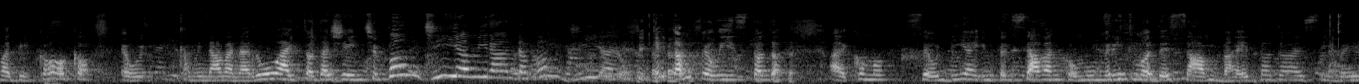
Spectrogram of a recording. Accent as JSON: {"language": "Portuguese", "country": "Croatia", "second_language": "Portuguese", "said": "Porque eu morei no Brasil, mas meu português não é muito bem agora, porque eu morei no Brasil em 2005 e já são vários anos que eu não falo português."}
